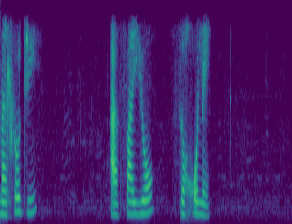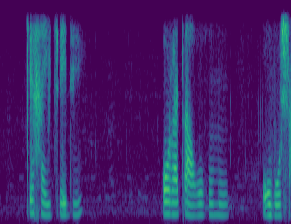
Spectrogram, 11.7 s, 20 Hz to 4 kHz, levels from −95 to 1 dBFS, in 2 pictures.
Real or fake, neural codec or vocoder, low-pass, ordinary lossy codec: real; none; 3.6 kHz; none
